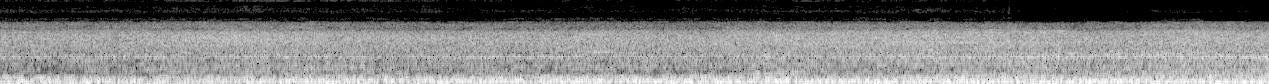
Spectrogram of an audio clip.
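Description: Steady outdoor background noise: an even rumble and hiss with no distinct events.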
